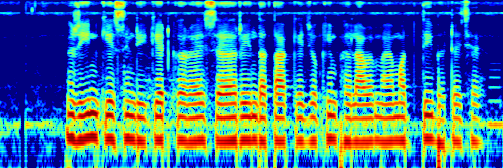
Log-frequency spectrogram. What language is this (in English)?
Maithili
